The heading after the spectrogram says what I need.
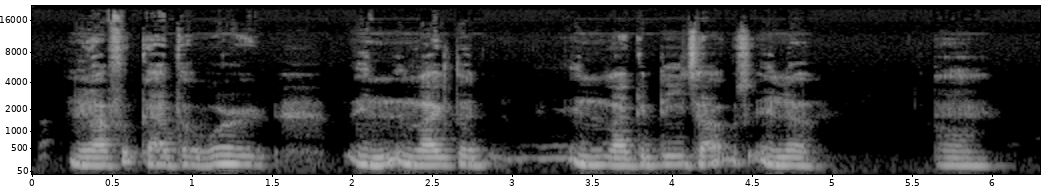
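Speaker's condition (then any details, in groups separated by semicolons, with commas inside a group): Cerebral palsy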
